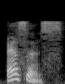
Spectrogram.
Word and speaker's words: essence: 注意到名词的后面那个 essence 呢重音在第一个音节，我们念作 essence，但是这边的形容词呢我们念作 essential。来，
